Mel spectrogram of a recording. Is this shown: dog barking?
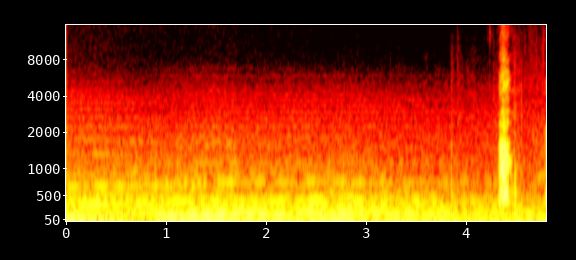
yes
